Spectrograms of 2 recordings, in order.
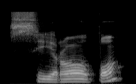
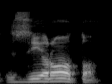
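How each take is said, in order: First: The word begins with a plain light s. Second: The word begins with a buzzing z sound. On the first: "bisa dibaca dengan menggunakan sin" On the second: "bisa di- dibaca dengan menggunakan zai"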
